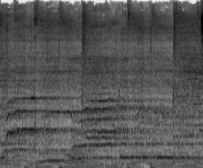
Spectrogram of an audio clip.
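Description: A woman singing a slow worship song into a microphone, holding long notes, over band accompaniment with low drum beats.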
